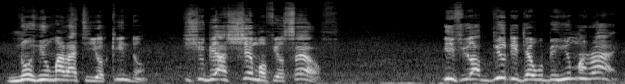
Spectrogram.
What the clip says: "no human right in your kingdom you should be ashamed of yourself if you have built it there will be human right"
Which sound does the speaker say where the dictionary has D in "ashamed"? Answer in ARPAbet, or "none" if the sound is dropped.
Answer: none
